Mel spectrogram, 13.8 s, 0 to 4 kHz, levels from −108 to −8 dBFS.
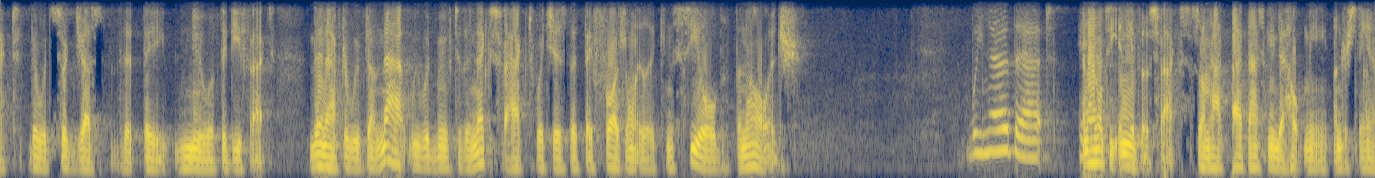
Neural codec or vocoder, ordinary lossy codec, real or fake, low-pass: none; Opus, 32 kbps; real; 3.6 kHz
